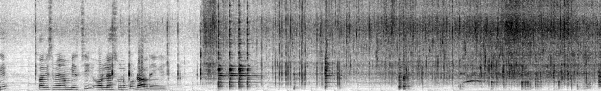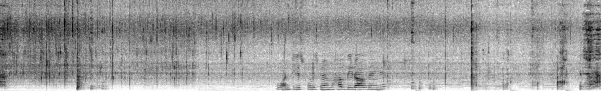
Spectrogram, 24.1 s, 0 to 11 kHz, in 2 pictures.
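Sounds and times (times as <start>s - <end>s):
spices crackling: 0.0s - 24.0s
garlic sizzling in hot oil: 2.2s - 24.0s
ladle scraping pan: 8.0s - 14.2s, 20.1s - 24.0s.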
